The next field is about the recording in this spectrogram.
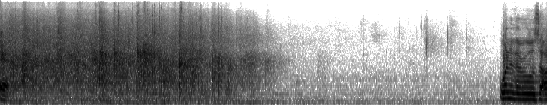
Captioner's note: applause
